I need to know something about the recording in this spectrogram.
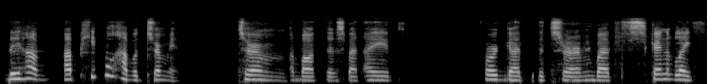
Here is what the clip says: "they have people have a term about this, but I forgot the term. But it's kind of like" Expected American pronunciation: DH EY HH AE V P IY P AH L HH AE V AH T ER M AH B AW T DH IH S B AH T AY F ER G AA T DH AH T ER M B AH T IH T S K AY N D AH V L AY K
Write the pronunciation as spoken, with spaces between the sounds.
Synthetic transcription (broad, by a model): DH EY HH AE V P IY P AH L HH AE V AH T ER M AH B AW T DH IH S B AH T AY F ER G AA T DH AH T ER M B AH T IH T S K AY N D AH V L AY K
